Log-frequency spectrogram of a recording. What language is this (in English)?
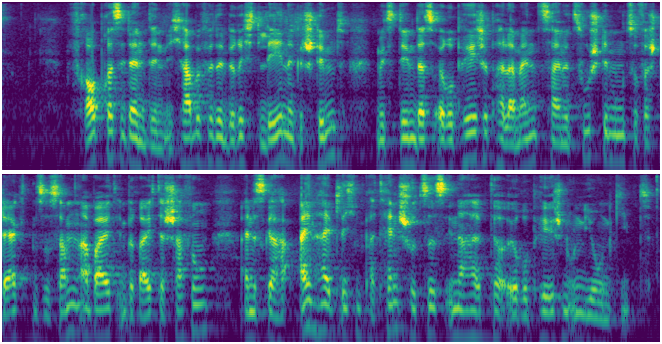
German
